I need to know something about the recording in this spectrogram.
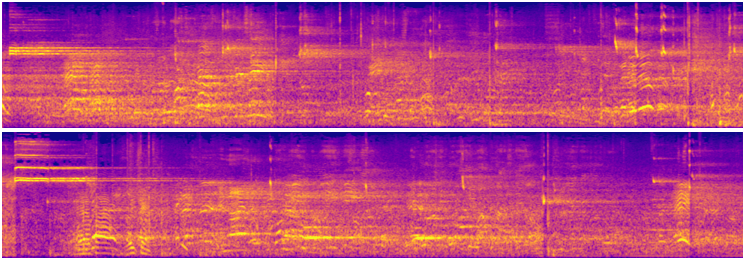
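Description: A basketball bounces on the hard floor.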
